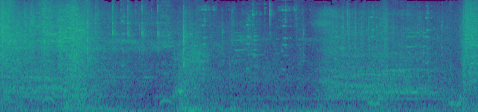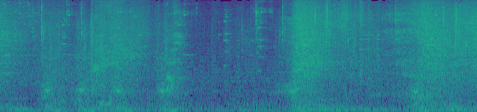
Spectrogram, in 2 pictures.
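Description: Heavy blows and crashes sound as a huge creature fights a warrior.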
